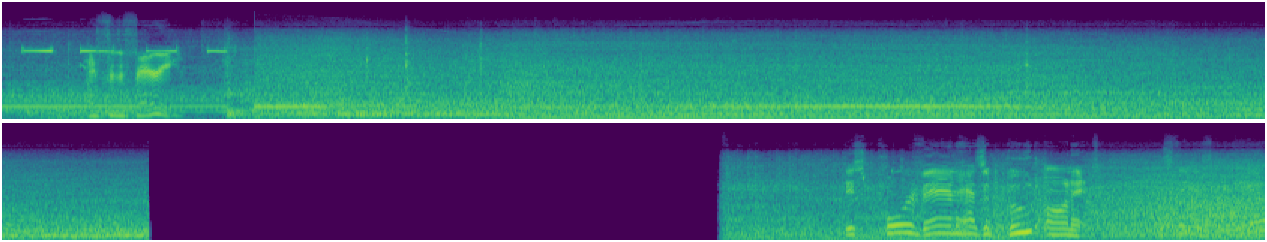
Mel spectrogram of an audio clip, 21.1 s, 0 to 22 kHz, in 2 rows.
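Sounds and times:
truck engine hum: 0.0s - 11.8s, 16.5s - 21.0s
tyre and road noise: 0.0s - 11.8s, 16.5s - 21.0s
faint whine: 0.2s - 2.8s.

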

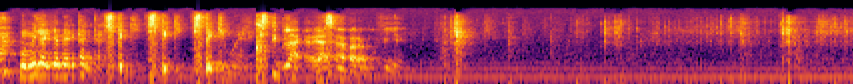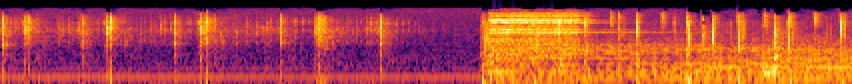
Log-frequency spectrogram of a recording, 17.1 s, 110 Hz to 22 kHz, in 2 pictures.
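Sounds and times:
steady low hum: 0.0s - 17.0s
loud music: 13.7s - 17.0s.

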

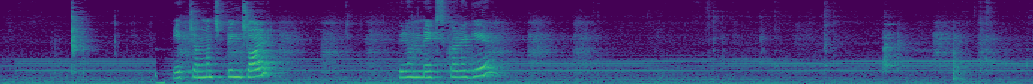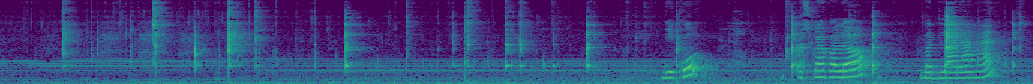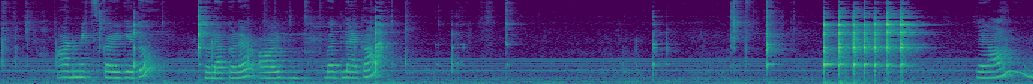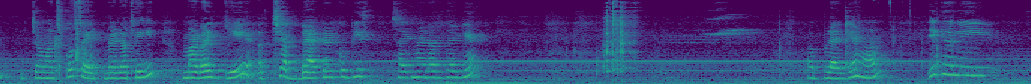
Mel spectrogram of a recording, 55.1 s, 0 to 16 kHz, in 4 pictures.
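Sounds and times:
spatula tapping glass bowl: 38.5s - 39.9s.

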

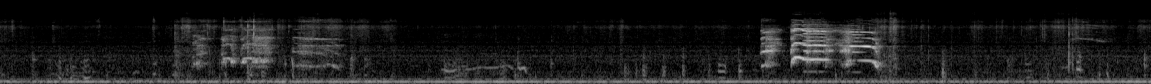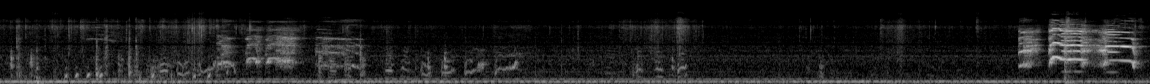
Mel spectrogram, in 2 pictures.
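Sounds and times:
hens clucking softly: 0.0s - 21.4s
steady low hum: 0.0s - 23.0s
rooster crowing: 1.9s - 3.5s, 7.6s - 9.0s, 13.6s - 15.2s, 21.7s - 23.0s.

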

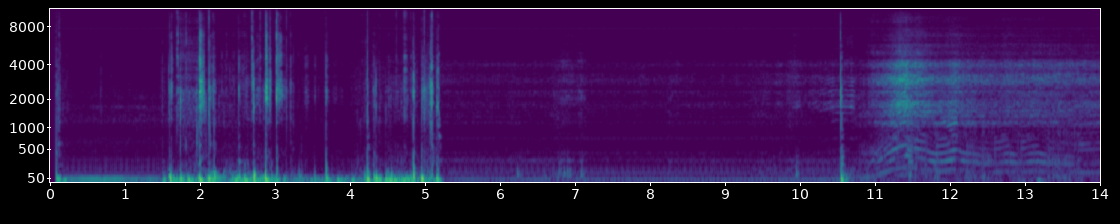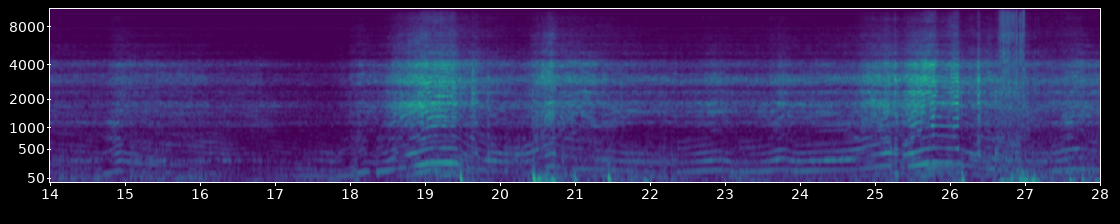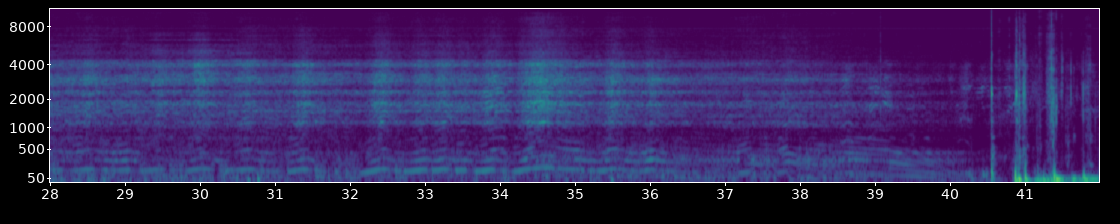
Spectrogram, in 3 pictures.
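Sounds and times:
snowmobile engine revving: 5.1s - 41.0s
rough buffeting bursts: 9.6s - 40.4s.

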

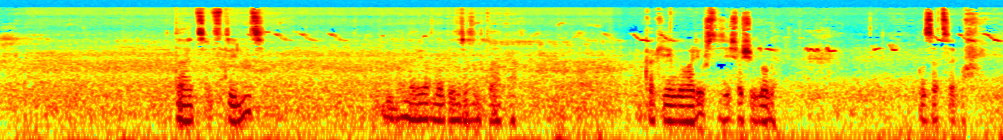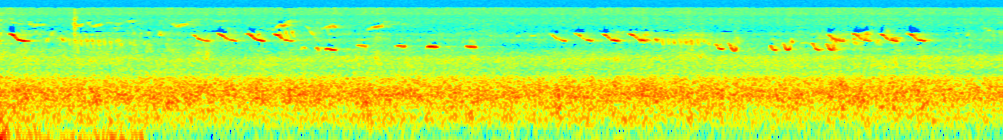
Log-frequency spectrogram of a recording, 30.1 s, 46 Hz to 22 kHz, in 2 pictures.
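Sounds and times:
low rushing outdoor ambience: 0.0s - 30.0s
songbirds chirping: 0.0s - 30.0s.

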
